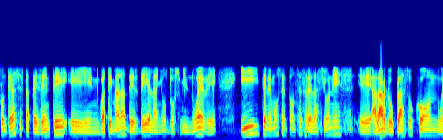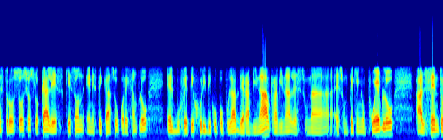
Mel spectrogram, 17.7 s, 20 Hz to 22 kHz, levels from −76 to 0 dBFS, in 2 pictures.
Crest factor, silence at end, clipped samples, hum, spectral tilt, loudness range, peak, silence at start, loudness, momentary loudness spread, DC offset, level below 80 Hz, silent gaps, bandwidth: 20 dB; 0 s; under 0.1%; none; -1.5 dB/octave; 4 LU; 0 dBFS; 0 s; -21 LUFS; 12 LU; under 0.1%; -70 dBFS; none; 7.2 kHz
